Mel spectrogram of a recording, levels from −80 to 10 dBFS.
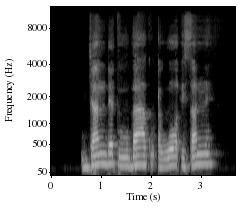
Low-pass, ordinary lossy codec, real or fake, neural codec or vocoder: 10.8 kHz; AAC, 32 kbps; fake; codec, 32 kHz, 1.9 kbps, SNAC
